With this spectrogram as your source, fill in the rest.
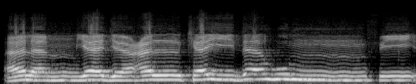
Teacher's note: kalau mim itu dua bibir sedangkan fa itu pertemuan antara bibir yang bawah dengan gigi seri bagian atas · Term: ikhfa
